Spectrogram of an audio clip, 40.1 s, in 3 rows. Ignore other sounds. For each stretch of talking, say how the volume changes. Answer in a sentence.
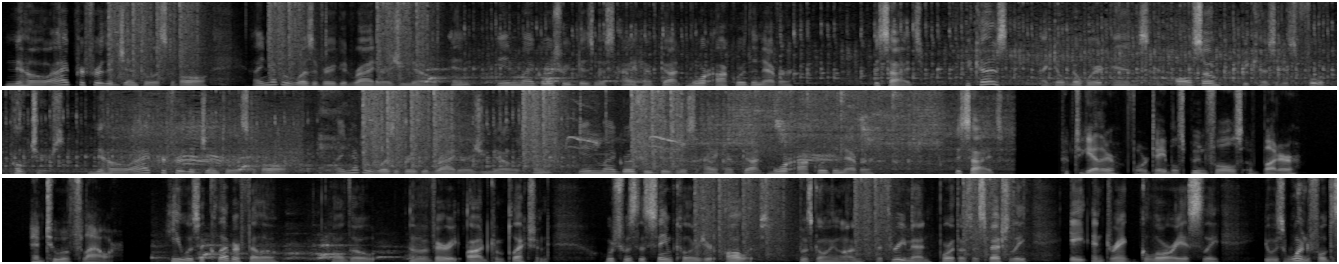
The talking can be heard from 0.0 to 40.0 s, at a steady volume.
